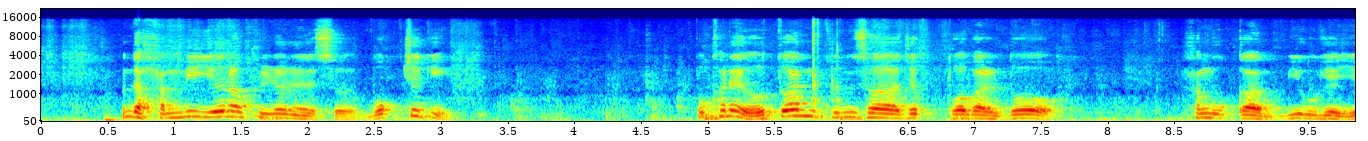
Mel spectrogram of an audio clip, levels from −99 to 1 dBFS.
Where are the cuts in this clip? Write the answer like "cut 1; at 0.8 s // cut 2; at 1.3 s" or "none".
none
